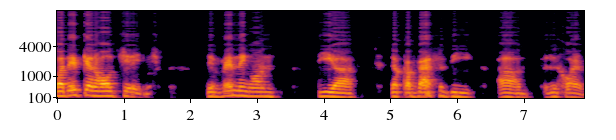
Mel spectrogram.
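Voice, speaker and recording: The speaker goes at a very slow pace with long, frequent pauses. The voice is somewhat breathy, with ordinary pitch variation. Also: man, fairly high pitch for a man. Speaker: presenter. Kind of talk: Q&A session. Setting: video call.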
